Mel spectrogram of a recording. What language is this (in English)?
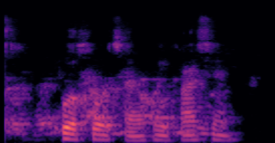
Chinese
